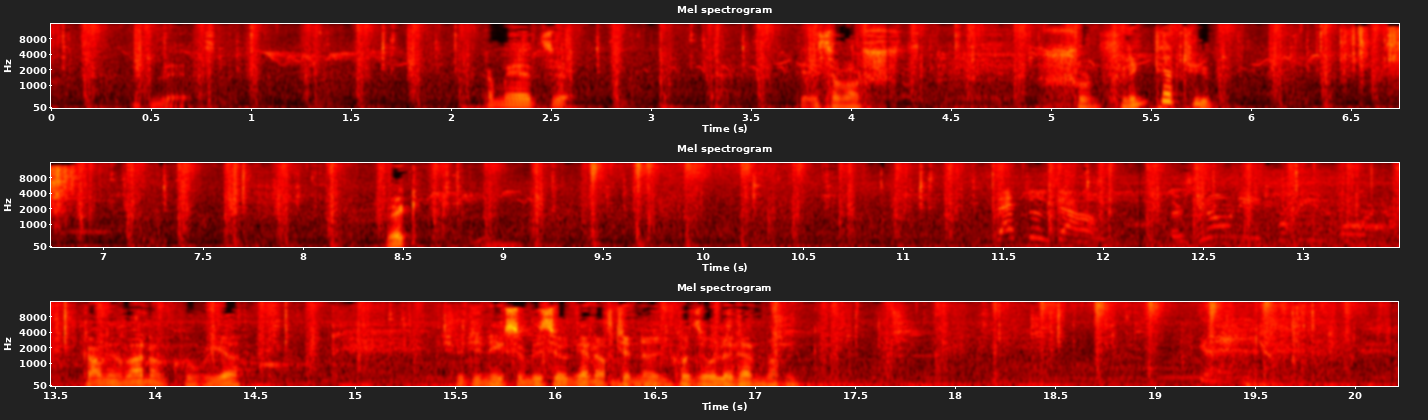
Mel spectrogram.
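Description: Footsteps run on sand.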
